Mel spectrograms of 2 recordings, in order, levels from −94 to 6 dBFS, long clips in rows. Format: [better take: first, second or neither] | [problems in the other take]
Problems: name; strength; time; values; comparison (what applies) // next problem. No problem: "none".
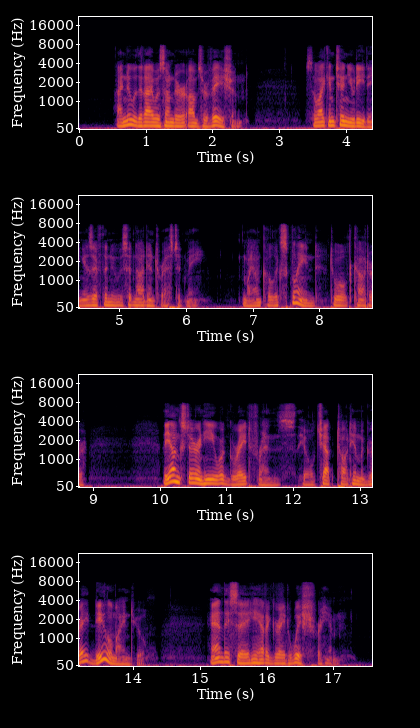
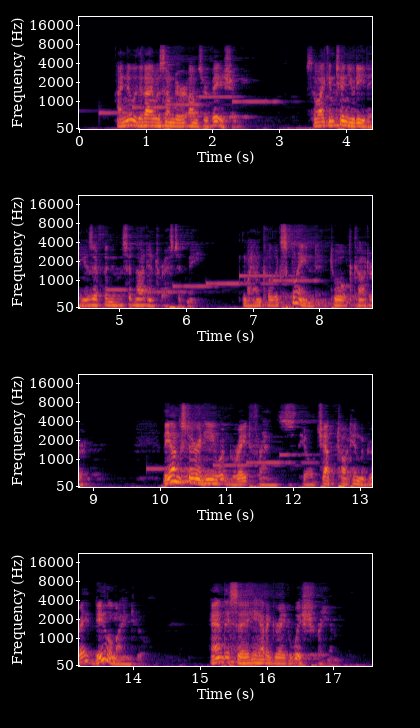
first | noise reduction (classical method WPE with log-MMSE)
